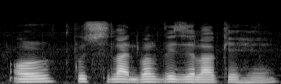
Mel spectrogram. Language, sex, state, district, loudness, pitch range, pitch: Hindi, male, Arunachal Pradesh, Lower Dibang Valley, -17 LUFS, 115-125 Hz, 120 Hz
